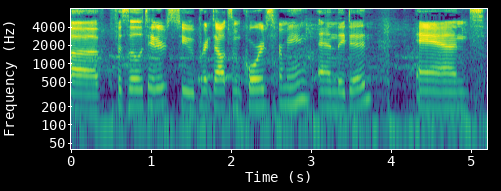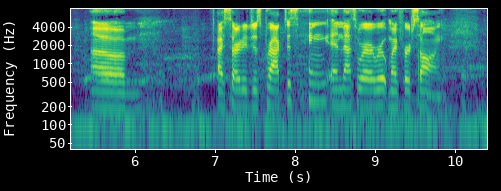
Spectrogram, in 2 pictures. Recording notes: Live from Grandoozy Music Festival in Denver, CO. 2018. One sunny day in Denver at the largest festival the state of Colorado has ever seen.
